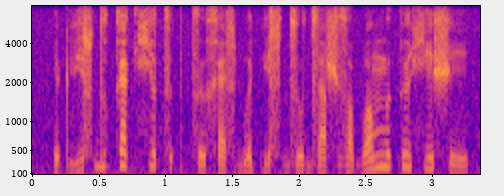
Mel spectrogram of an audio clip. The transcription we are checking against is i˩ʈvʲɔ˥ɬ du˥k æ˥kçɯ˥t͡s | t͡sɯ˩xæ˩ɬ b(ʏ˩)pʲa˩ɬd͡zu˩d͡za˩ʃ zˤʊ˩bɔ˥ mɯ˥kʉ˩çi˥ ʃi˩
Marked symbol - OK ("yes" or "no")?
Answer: no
